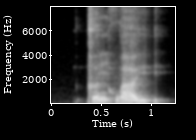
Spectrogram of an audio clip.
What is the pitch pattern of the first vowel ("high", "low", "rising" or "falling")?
low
